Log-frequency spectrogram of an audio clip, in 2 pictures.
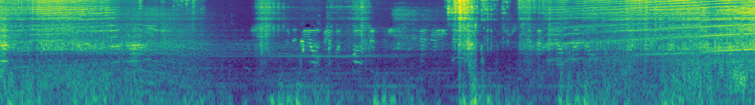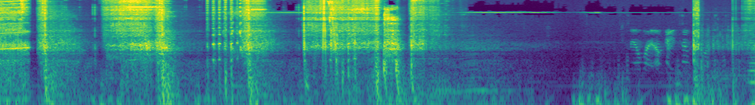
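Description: Crowd voices mixed with the light show's electronic soundtrack: sweeping tones and a run of loud booming hits around the middle, with a thin high steady tone later on.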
